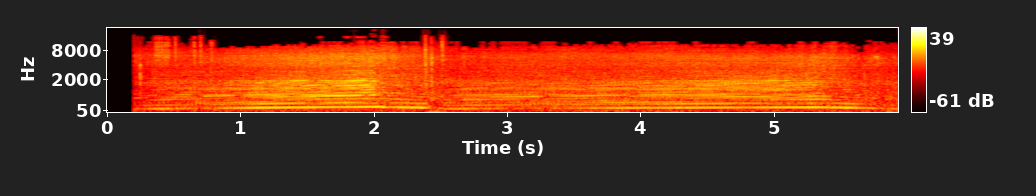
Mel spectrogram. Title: Nasty exhaust leak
